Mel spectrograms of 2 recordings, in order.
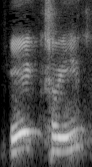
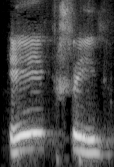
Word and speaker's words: écrire: Écrire. Suppose normally I'm saying écrire, creed. But whenever there is R, we have to pronounce like écrire.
